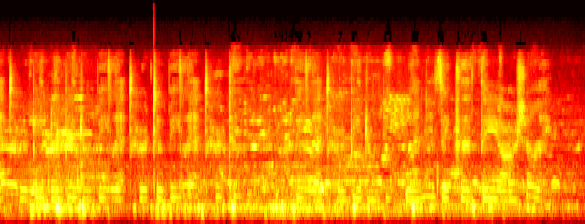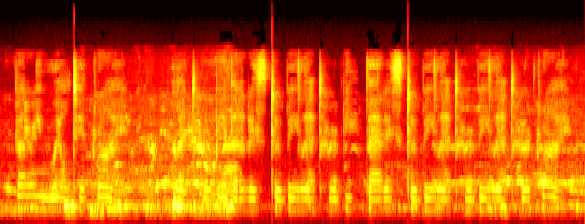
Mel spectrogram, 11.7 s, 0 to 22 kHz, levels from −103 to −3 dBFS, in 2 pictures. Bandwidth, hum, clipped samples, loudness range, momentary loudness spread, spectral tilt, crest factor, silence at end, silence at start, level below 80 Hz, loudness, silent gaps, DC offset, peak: 16.5 kHz; none; under 0.1%; 2 LU; 8 LU; -2 dB/octave; 22 dB; 0 s; 0 s; -80 dBFS; -23 LUFS; none; under 0.1%; -2 dBFS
